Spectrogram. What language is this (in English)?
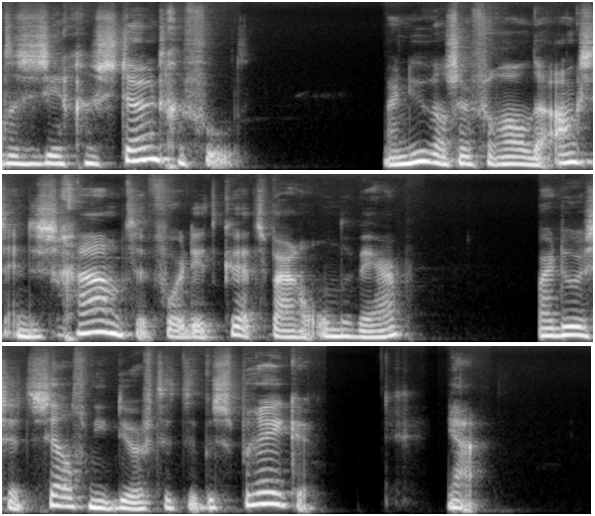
Dutch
